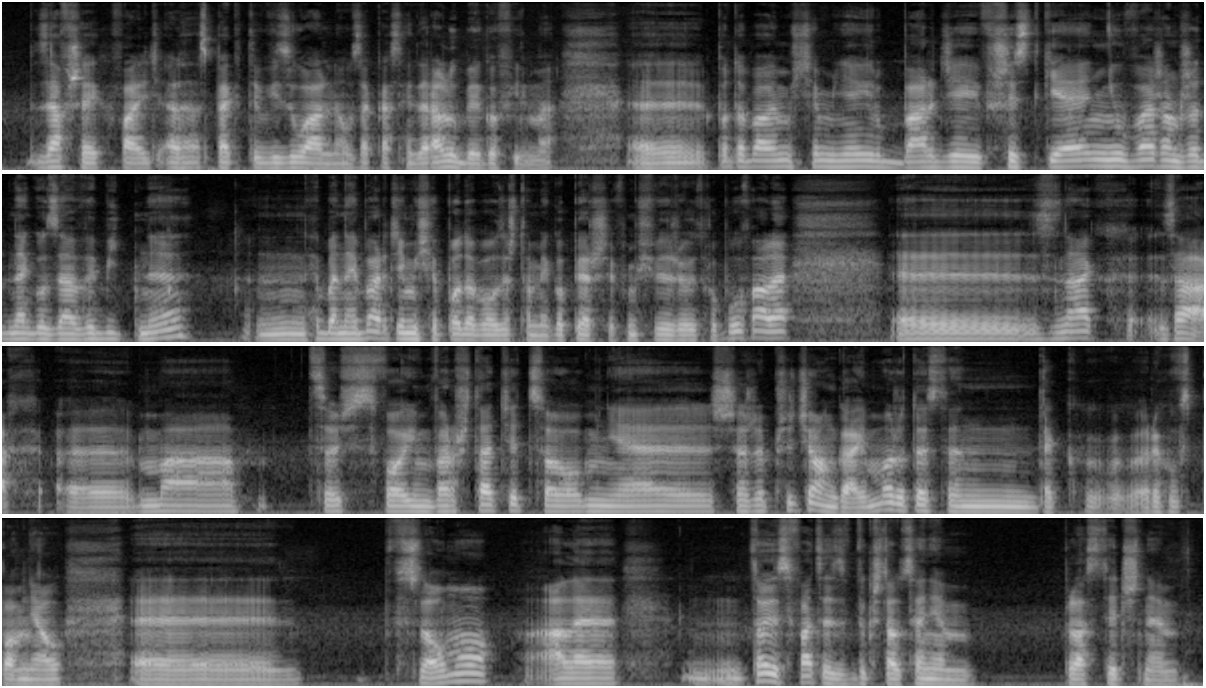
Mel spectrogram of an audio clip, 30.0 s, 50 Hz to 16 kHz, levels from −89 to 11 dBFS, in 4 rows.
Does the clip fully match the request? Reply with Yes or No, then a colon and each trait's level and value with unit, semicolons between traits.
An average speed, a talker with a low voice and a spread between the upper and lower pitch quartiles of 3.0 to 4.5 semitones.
Yes: average, 130 wpm; low, 115 Hz; average, 3.3 semitones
